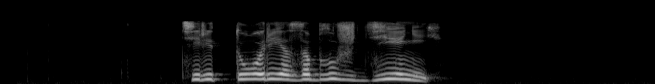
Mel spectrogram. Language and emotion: Russian, angry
